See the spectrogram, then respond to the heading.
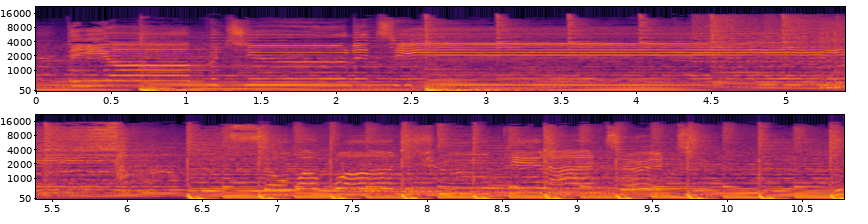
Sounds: music

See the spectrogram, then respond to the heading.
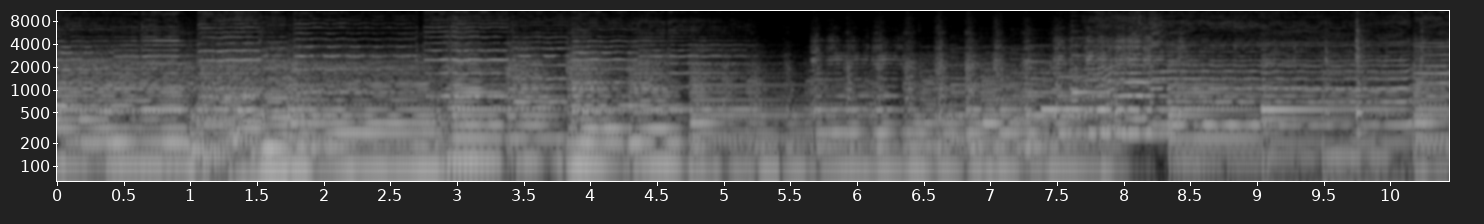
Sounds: fiddle, bowed string instrument, orchestra, playing cello, piano, cello, music, musical instrument

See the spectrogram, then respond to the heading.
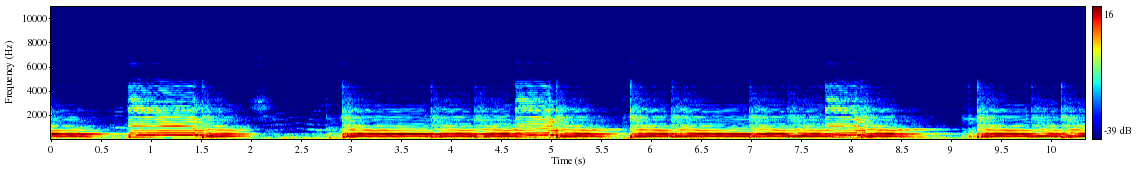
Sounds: musical instrument, speech, music, plucked string instrument, guitar, electric guitar, strum

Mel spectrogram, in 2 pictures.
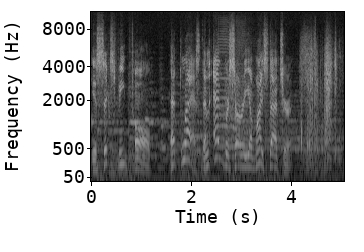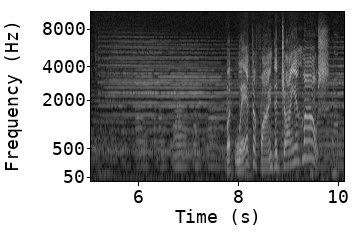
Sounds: speech, music

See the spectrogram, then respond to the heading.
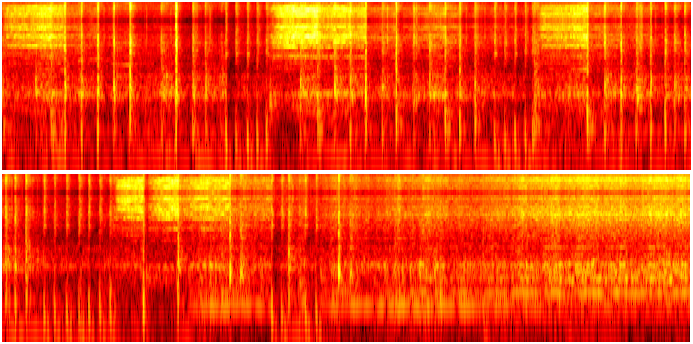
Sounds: musical instrument, music, drum kit, drum

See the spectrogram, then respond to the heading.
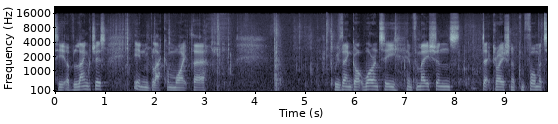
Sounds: speech

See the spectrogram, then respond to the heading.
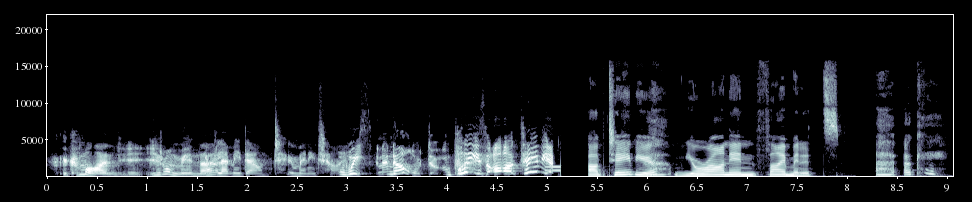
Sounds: speech

